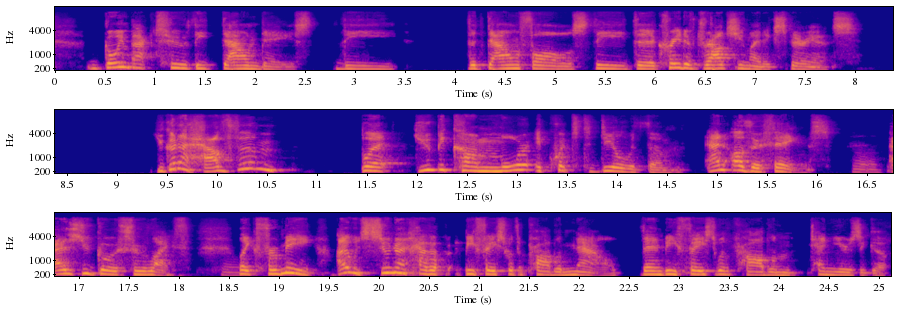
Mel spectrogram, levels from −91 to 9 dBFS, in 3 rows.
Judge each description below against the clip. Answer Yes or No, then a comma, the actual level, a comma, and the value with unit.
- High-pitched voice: Yes, high, 195 Hz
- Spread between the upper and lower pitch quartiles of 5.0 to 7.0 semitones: Yes, wide, 5.4 semitones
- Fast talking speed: No, average, 145 wpm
